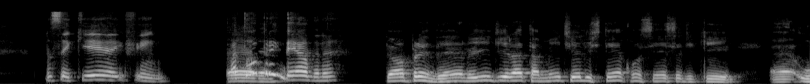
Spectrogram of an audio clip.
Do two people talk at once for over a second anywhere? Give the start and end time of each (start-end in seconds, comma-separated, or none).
none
